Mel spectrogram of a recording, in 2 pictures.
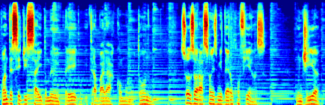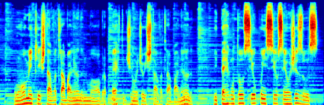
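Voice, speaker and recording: A man's voice: lowish voice, fairly quick, loud music behind the voice, lightly acted. A man with a Brazilian accent playing a troubled, earnest reformed alcoholic, narrating and acting in a radio drama. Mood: reflective. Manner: earnest, confessional. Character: reformed alcoholic ex-prisoner telling his story, troubled but earnest. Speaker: narrator and lead character.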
